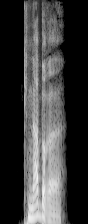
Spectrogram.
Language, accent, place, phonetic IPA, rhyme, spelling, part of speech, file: German, Germany, Berlin, [ˈknabʁə], -abʁə, knabbre, verb, De-knabbre.ogg
- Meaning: inflection of knabbern: 1. first-person singular present 2. first/third-person singular subjunctive I 3. singular imperative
